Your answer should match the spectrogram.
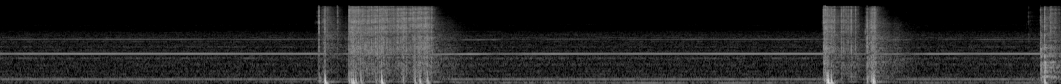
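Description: Wire-feed welder striking short bursts of arc crackle on a thin steel exhaust manifold: a cluster of bursts lasting about a second three seconds in, and two brief ones about eight seconds in. These are short stitches welding up a crack. A steady electrical hum runs between the bursts.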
